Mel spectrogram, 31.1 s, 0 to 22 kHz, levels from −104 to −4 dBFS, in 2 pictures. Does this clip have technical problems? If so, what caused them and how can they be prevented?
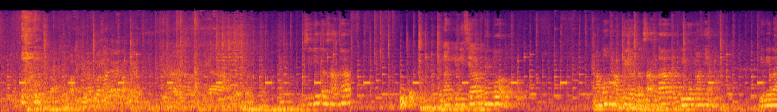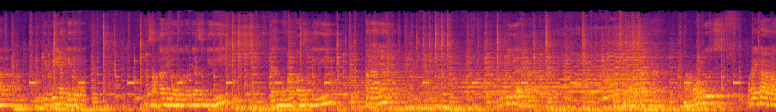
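Yes: chunks out of order at 22.55–22.64 s. One 23 ms chunk plays three chunks late, causing a jumbled blip. Unlike a dropout, no audio is lost. Reassembling chunks by sequence number or timestamp in a reorder buffer before playback or writing prevents it.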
